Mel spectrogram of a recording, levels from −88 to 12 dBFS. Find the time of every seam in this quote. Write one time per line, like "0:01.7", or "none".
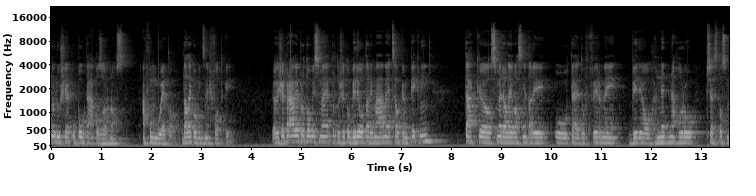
none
